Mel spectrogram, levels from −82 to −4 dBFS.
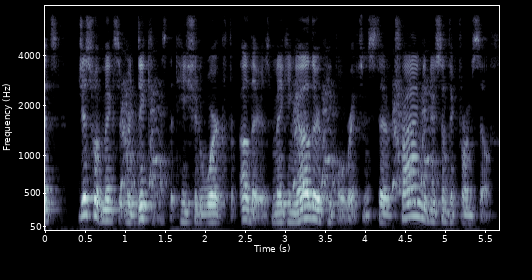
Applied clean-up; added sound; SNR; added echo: none; Bark; 16 dB; reverberation time 0.2 s.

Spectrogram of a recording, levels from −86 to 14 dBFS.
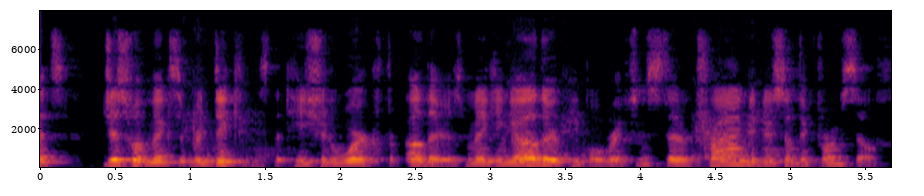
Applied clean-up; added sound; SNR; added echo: neural separator model SepFormer DNS4.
